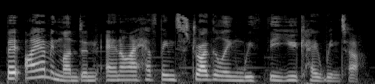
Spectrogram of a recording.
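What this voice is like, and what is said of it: Australian accent. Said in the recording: “You might hear my accent and go, oh, Australian”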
